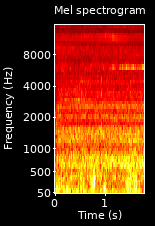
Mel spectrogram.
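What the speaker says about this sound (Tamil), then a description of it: "அதான் ட்ரெயின் வருது பாருங்கள் எலக்ட்ரிக் ட்ரெயினுங்க" Electric local train pulling into a station, a loud close rumble of wheels and carriages with rhythmic clacks as it rolls in, no voices.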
